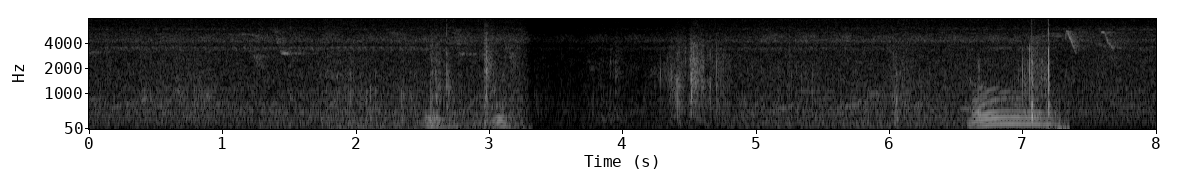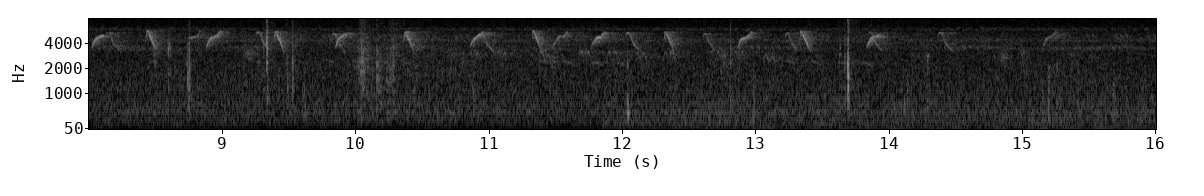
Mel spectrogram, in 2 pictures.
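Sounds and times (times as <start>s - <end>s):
small bird chirping: 6.6s - 16.0s.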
